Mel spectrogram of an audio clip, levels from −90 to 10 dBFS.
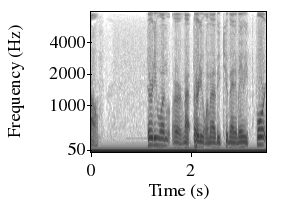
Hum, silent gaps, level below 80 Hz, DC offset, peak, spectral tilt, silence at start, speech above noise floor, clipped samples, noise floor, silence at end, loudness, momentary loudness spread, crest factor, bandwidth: none; none; -48 dBFS; 40%; 0 dBFS; -6.5 dB/octave; 0 s; 37 dB; under 0.1%; -55 dBFS; 0 s; -20 LUFS; 5 LU; 16 dB; 8 kHz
